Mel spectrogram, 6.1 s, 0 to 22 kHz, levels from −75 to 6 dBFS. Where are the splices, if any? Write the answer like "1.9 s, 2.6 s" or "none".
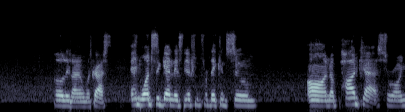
1.0 s, 1.4 s, 2.1 s, 2.8 s, 3.1 s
